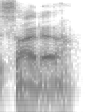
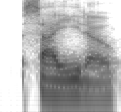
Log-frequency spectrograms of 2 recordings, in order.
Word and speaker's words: Saito: I think Ames, played by Tom Hardy, I think he pronounces it Sato. – Yeah. – The British pronunciation. – But like Cobb said Saito.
